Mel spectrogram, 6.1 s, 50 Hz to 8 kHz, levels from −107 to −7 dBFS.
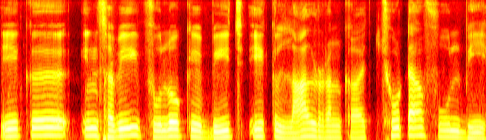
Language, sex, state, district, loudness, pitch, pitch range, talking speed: Hindi, male, Rajasthan, Bikaner, -16 LUFS, 140 Hz, 125-155 Hz, 140 wpm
